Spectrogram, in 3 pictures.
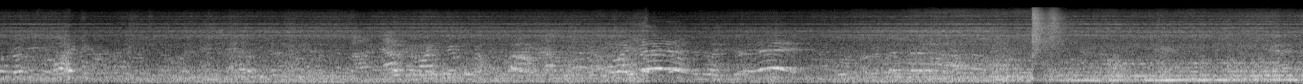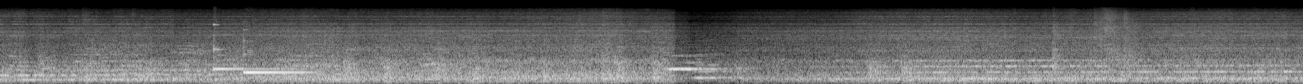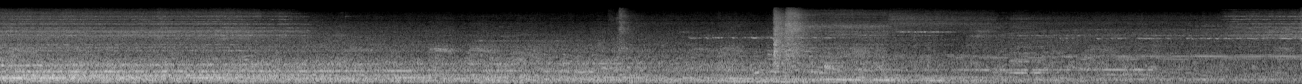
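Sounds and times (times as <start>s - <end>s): train wheels rumbling on rails: 0.0s - 15.2s, 16.2s - 30.5s
train horn toots: 19.7s - 20.5s.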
